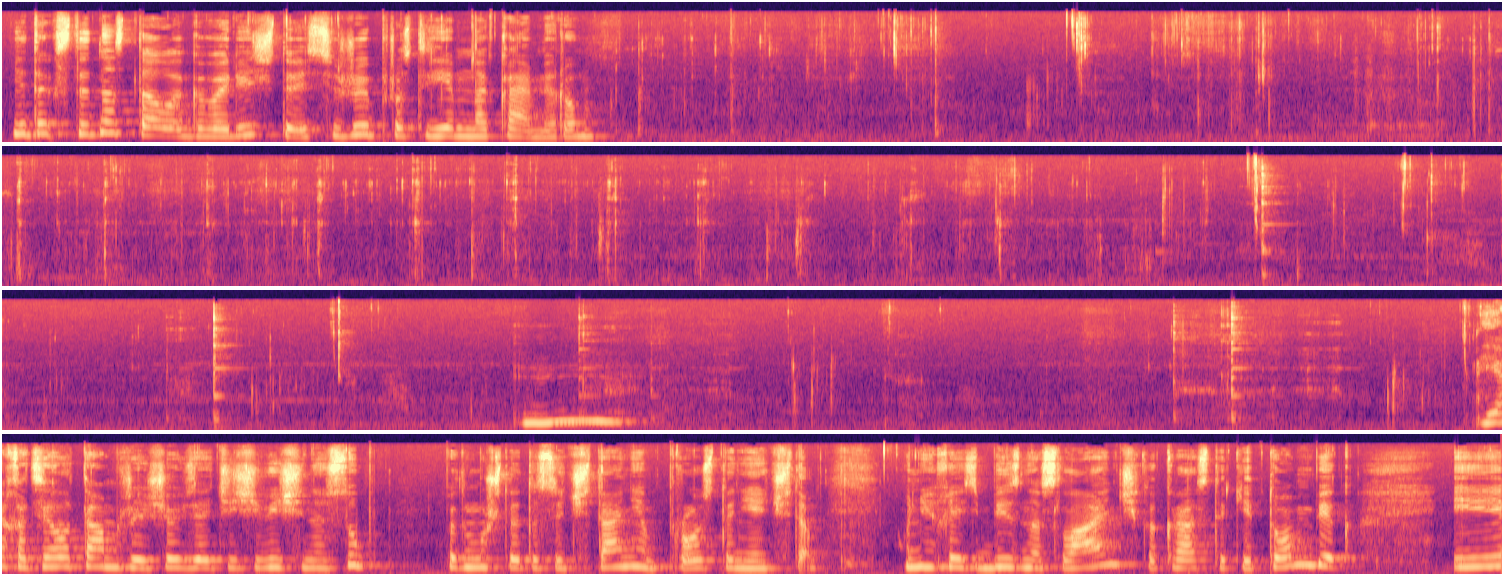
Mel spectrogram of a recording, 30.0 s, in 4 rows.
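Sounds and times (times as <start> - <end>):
chewing with wet smacks: 3.0 - 17.4, 18.9 - 20.0.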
